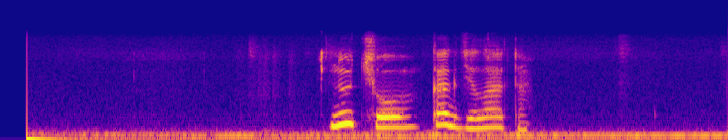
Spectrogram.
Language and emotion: Russian, neutral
